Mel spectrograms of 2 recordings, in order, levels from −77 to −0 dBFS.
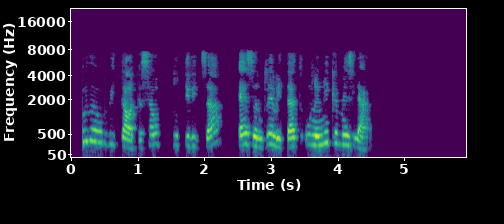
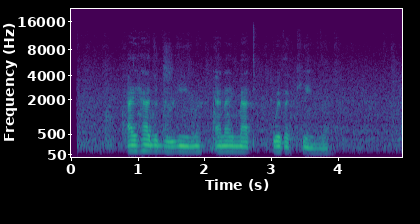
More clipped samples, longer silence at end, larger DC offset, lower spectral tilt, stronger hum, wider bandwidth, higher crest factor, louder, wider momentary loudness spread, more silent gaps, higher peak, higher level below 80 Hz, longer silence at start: neither; first, 1.45 s vs 0 s; neither; second, -3 dB/octave vs -5.5 dB/octave; neither; second, 8.2 kHz vs 15.5 kHz; about the same, 18 dB vs 18 dB; first, -19 LUFS vs -32 LUFS; second, 12 LU vs 17 LU; first, 1.36-1.51 s, 1.65-1.69 s, 2.28-2.50 s vs none; first, -2 dBFS vs -16 dBFS; first, -66 dBFS vs -76 dBFS; about the same, 0.15 s vs 0.05 s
